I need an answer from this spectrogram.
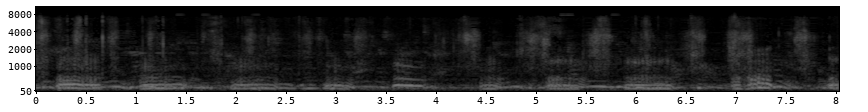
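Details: A Yorkshire Terrier growls at a dog brush in a steady, buzzing rumble that swells and eases in short waves.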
